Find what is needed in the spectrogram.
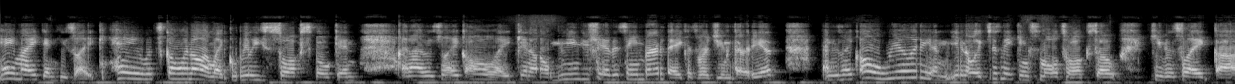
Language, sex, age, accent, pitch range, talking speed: English, female, 20-39, American, 160-220 Hz, 250 wpm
